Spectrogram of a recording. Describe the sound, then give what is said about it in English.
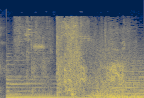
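An arrow impact sound effect: a sharp, loud hit that bursts into a crashing, shattering rush and rings on to the end, without any talking. “Are we getting a sound effect arrow through”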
